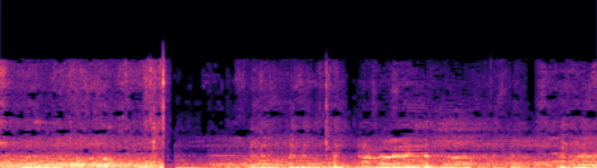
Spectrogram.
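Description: Live band playing amplified dance music, with guitars and drums. About a second in there is a sharp click and the sound drops out for a moment before the music carries on.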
